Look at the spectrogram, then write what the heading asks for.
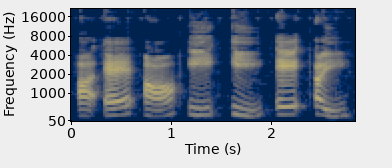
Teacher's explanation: तो इनमें हमारे होठ जो है वो फैल रहे हैं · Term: अवृत्ताकार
